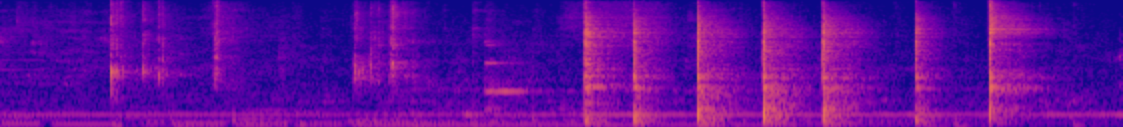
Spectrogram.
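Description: Five eggs cracked one after another against the rim of a stainless steel bowl: a couple of faint taps, then a quick run of sharp, close, bright clicks with short ringing tails, and no talking.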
